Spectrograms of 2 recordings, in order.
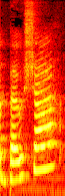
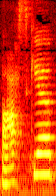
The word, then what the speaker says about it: Boscia: I got it at this is the bosha I believe that's how you pronounce it I know some people have pronounced it basquia but I think it's bosia anyway this is the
